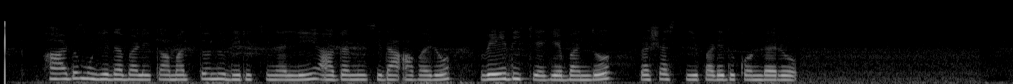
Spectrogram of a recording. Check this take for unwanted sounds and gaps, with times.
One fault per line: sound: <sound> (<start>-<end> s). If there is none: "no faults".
no faults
